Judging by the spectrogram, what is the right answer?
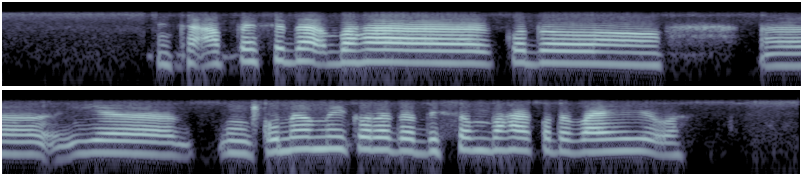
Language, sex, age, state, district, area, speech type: Santali, female, 30-45, Jharkhand, Seraikela Kharsawan, rural, conversation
